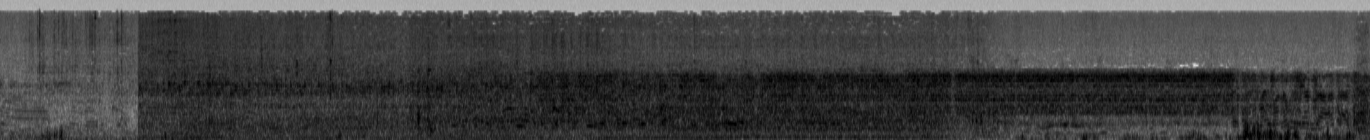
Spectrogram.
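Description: Indistinct voices murmuring over a steady background hum, setting in suddenly about two seconds in, with no words clear enough to make out.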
